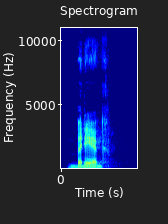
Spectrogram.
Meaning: bank, shore, coast
- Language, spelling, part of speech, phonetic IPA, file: Russian, брег, noun, [brʲek], Ru-брег.ogg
